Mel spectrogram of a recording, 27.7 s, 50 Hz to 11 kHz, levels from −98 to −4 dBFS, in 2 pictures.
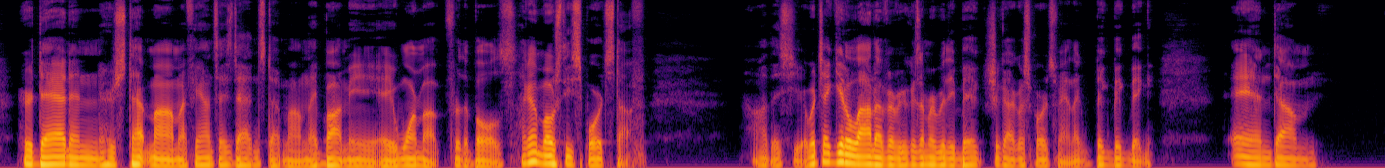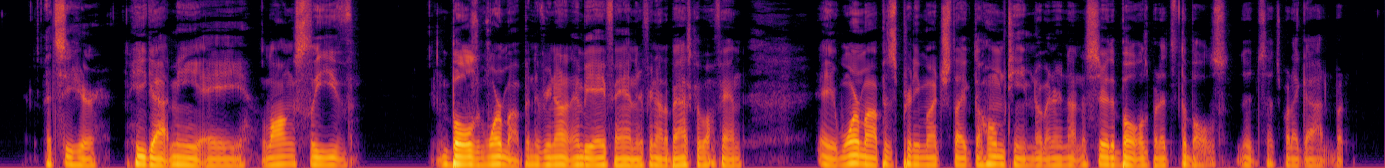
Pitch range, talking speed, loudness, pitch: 85-100 Hz, 215 wpm, -25 LUFS, 95 Hz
